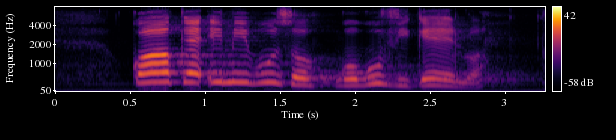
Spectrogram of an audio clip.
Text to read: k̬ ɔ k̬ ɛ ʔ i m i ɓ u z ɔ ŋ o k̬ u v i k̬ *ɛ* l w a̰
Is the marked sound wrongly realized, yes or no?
yes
